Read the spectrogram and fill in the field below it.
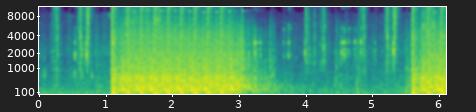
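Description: Sustained automatic gunfire from the video game Fortnite rattles loudly for about two seconds, then fades into scattered shots and mechanical clicks before another burst near the end.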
